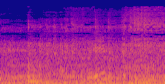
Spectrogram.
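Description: Steady low rumble of outdoor background noise, with faint voices of the surrounding crowd.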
